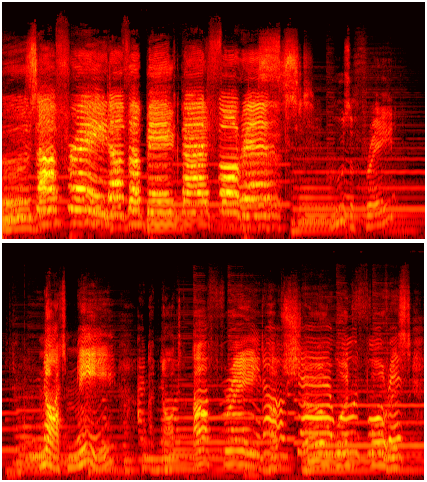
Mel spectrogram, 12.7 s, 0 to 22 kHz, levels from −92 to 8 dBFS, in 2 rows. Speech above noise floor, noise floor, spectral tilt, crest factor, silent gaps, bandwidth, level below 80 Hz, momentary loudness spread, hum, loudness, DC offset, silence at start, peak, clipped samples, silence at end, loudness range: 21 dB; -45 dBFS; -2 dB/octave; 22 dB; none; 16 kHz; -66 dBFS; 20 LU; none; -22 LUFS; under 0.1%; 0 s; -4 dBFS; under 0.1%; 0 s; 10 LU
